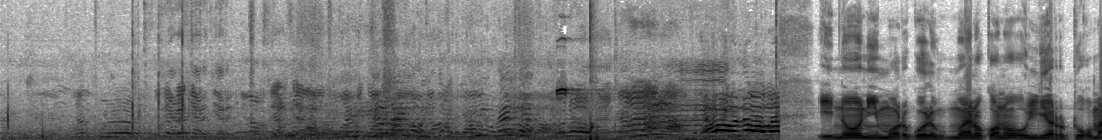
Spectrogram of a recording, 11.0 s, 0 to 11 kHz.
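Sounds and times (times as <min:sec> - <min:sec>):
spectators shouting and chattering: 0:00.0 - 0:07.8
football being kicked: 0:05.8 - 0:06.2.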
